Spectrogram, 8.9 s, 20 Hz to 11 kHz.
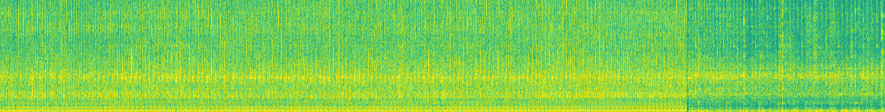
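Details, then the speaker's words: Predator 670cc V-twin vintage dragster go-kart running with its newly made header: steady, deep exhaust note with a light metallic buzz; the unsupported exhaust is rattling and needs a hanger. "sounds good dude definitely sounds deeper than the zoomies here i can see with the uh the exhaust is rattling a bit we're gonna have to make a type of a hanger or something for it"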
